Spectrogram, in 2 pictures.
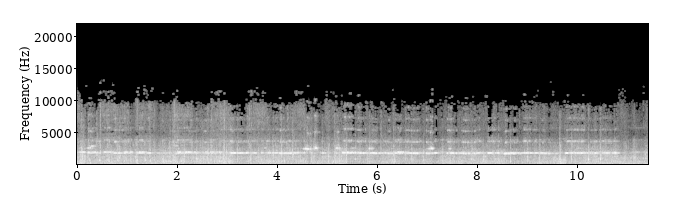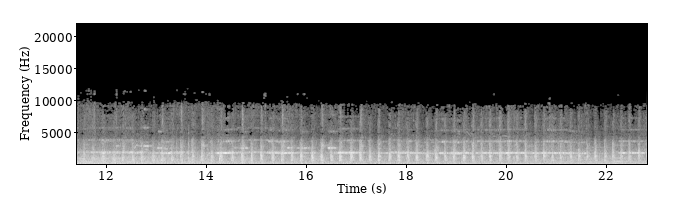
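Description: Miniature steam train running on the 15-inch-gauge track, with a steady high squeal from the wheels and a rapid, regular clicking of wheels over the rail joints. It gets quieter about halfway through.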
